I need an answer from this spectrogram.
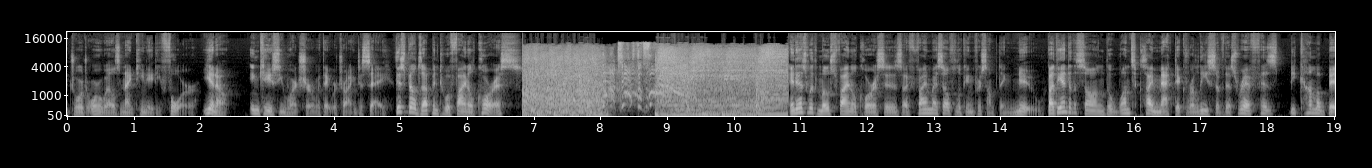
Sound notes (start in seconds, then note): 6.8 bang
